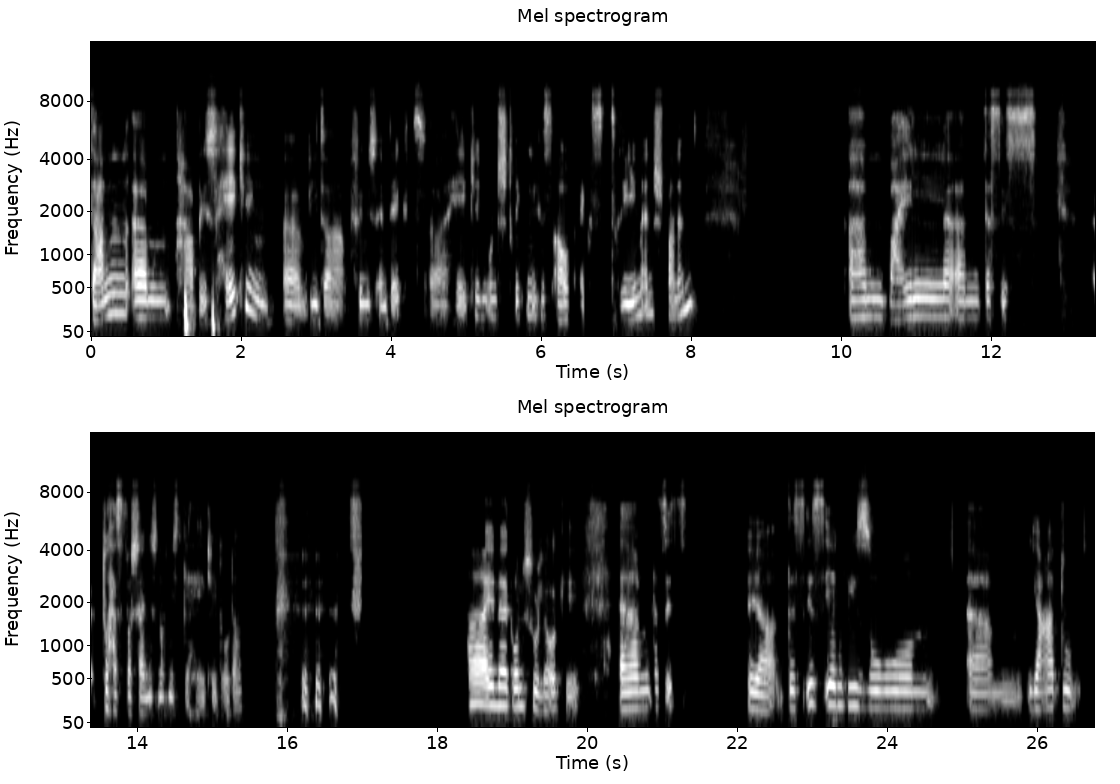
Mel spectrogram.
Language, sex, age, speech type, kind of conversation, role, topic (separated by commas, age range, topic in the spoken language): German, female, 50-54, conversation, podcast, guest, Wie entspannst du dich nach einem anstrengenden Tag?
